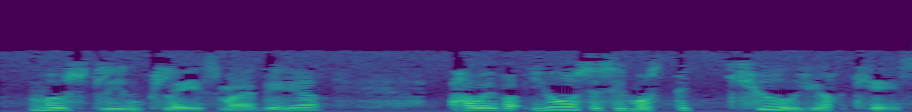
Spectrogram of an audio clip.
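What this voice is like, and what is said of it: Psychiatrist speaking with an accent. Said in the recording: “Do all psychiatrists speak with an accent?”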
